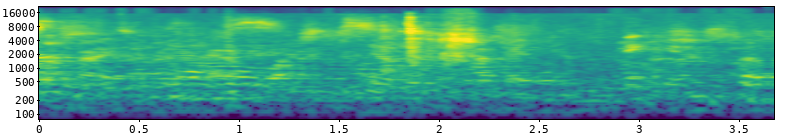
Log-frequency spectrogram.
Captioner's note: people chattering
